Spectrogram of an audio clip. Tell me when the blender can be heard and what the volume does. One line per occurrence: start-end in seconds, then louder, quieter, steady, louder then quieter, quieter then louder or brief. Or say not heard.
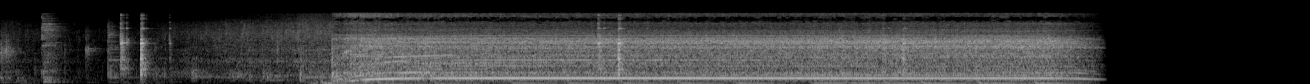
3.1-11.1 steady.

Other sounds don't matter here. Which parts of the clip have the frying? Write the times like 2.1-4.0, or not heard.
0.0-3.4.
